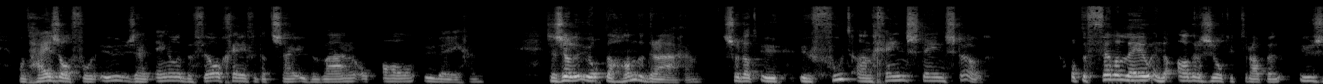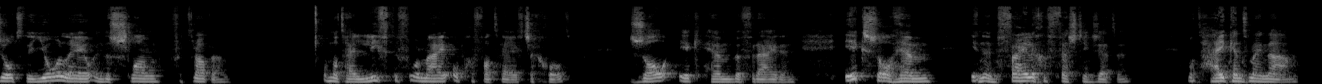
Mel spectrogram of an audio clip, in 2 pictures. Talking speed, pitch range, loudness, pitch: 175 wpm, 125-165 Hz, -31 LUFS, 140 Hz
